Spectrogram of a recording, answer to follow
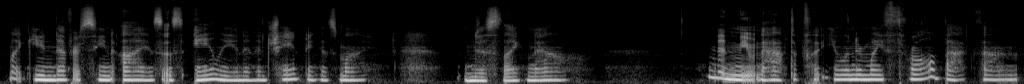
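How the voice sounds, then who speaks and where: A performer voicing a seductive, possessive male femboy vampire in an intimate ASMR roleplay, whispering softly and coaxing in a teasing, gently domineering way. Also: medium pitch, dry recording. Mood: adoring, possessive. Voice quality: breathy, soft whispering.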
